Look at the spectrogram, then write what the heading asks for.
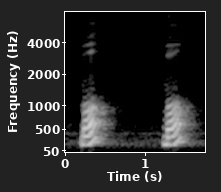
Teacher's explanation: it has a slight B sound to it. So to do that, you want to relax the lips more.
